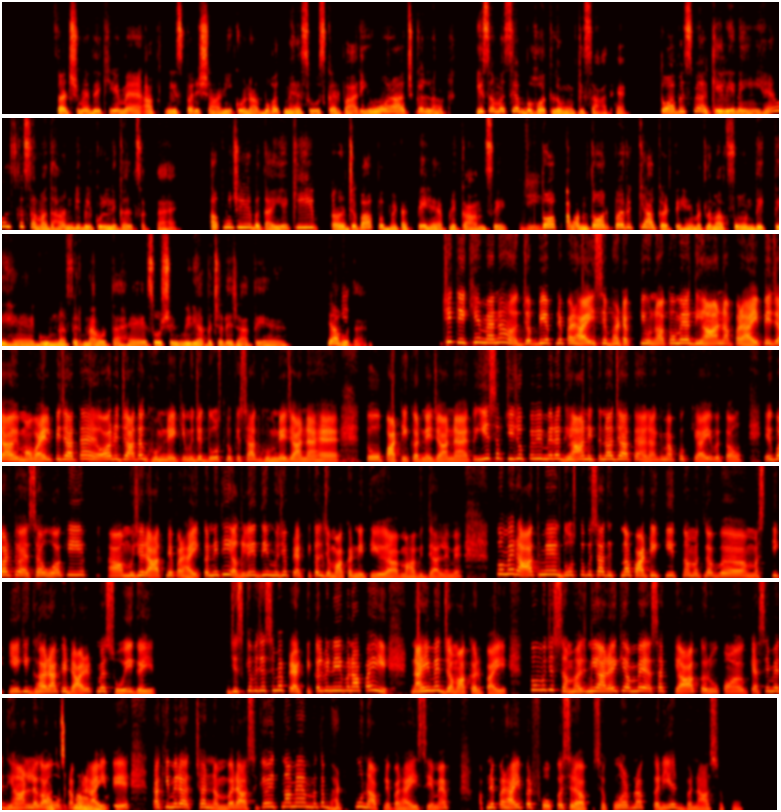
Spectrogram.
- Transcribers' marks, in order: horn; in English: "पार्टी"; in English: "प्रैक्टिकल"; in English: "पार्टी"; in English: "डायरेक्ट"; in English: "प्रैक्टिकल"; in English: "नंबर"; in English: "फोकस"; in English: "करियर"
- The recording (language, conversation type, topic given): Hindi, advice, मैं ध्यान भटकने और टालमटोल करने की आदत कैसे तोड़ूँ?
